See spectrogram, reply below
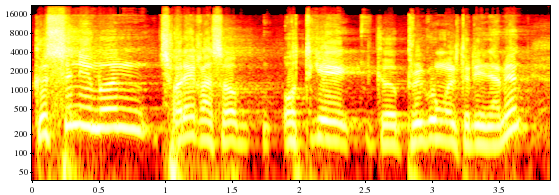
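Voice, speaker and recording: A man's voice: on the high side, sing-song, moderate pace, sharp tone. A middle-aged man preaching a sermon as pastor, telling stories animatedly with mimicry and laughter. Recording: long hall reverb.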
